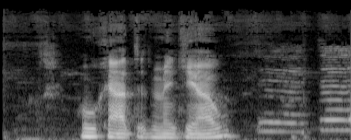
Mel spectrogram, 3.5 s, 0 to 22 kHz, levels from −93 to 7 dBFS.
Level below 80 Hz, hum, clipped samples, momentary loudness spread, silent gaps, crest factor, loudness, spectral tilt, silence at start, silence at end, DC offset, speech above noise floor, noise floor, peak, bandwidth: -48 dBFS; none; under 0.1%; 18 LU; none; 20 dB; -19 LUFS; -6 dB/octave; 0.2 s; 0 s; under 0.1%; 25 dB; -43 dBFS; -2 dBFS; 15 kHz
